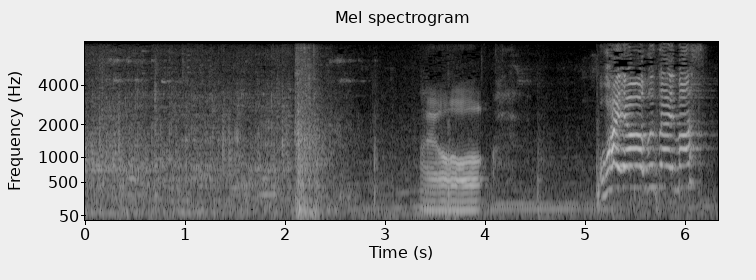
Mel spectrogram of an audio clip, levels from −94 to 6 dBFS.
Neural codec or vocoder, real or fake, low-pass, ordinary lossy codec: none; real; none; none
